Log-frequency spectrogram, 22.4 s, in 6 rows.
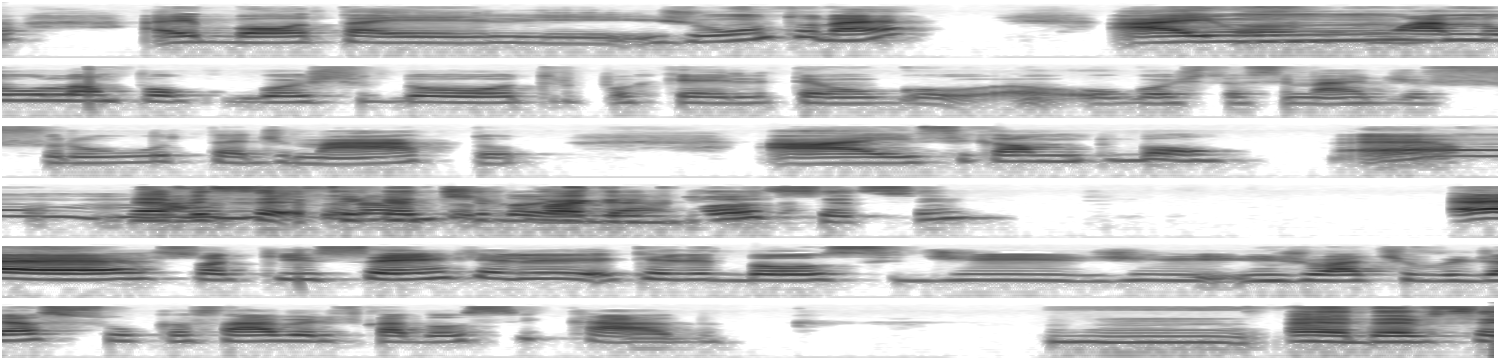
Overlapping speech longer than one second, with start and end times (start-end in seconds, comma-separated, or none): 11.5-12.9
